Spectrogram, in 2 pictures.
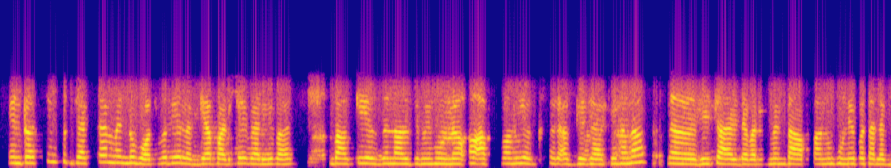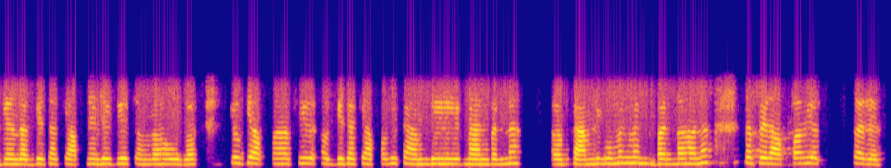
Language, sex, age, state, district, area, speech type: Punjabi, female, 18-30, Punjab, Muktsar, urban, conversation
